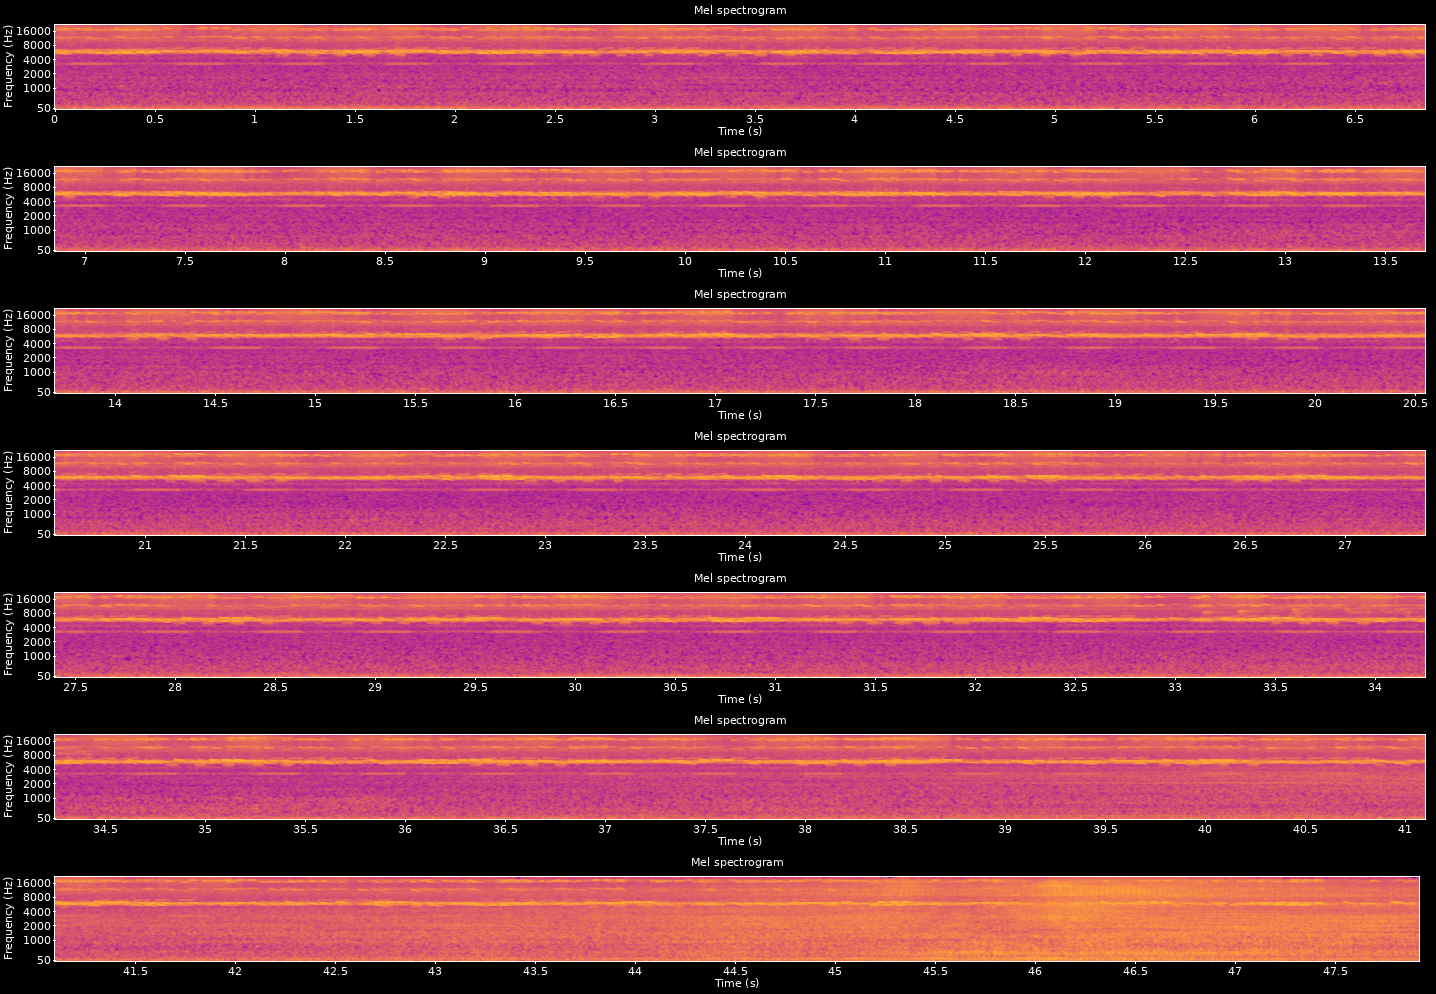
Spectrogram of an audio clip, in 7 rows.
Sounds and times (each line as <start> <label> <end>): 0.0 Insects sound 47.9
